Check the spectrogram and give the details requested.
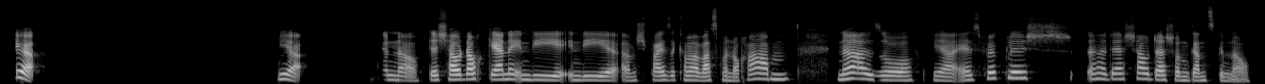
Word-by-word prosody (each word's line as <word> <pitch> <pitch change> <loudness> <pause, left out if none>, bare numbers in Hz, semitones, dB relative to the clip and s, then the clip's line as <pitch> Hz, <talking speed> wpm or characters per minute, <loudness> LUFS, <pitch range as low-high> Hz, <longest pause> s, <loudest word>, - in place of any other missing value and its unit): Ja. - - +8 2.4
Ja, 245 - +1 0.8
genau. 215 -3 -3
Der 205 0 +1
schaut 225 +2 +5
auch 245 +1 +5
gerne 230 +2 +6
in 220 - -3
die 210 -2 0
in 200 -1 -5
die, 195 -1 -1
ähm, 175 - -5
Speisekammer, 200 0 -2
was 185 +1 0
wir 195 - -4
noch 165 +3 -6
haben. 245 0 0 0.4
Ne? 255 +4 +4
Also, 200 -6 0 0.2
ja, 185 -3 -2
er 205 - -3
ist 210 0 -13
wirklich 290 - -2
äh, 255 0 -3
der 250 0 -2
schaut 255 0 -2
da 215 0 +3
schon 195 -3 -4
ganz 180 0 -3
genau. 160 - -6
215 Hz, 140 wpm, -25 LUFS, 195-250 Hz, 2.4 s, Ja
